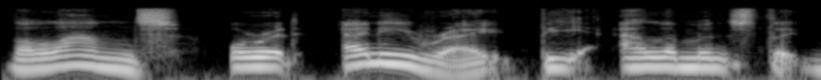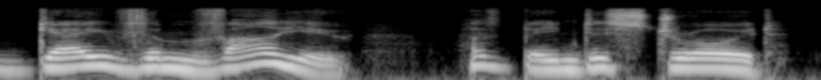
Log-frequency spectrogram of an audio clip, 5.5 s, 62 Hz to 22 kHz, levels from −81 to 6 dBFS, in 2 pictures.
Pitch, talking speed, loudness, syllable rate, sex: 150 Hz, 165 wpm, -16 LUFS, 4.4 syllables/s, male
